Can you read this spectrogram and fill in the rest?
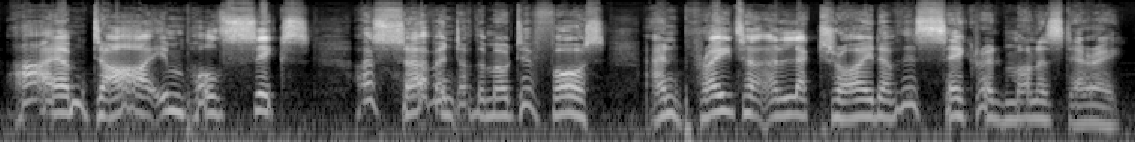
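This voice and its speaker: A man's voice: sits high, expressive, measured pace, bright, forceful tone, no room sound, voice pushed up, exaggerated voice. A man voicing a solemn, zealous cyborg priest in a video game, speaking in a formal, ceremonious, preachy manner. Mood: solemn welcome. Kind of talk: theatrical video game dialogue.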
